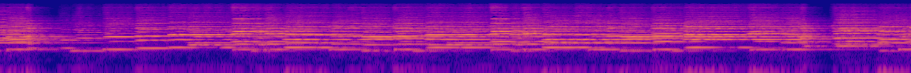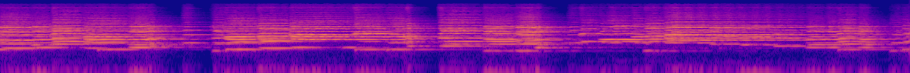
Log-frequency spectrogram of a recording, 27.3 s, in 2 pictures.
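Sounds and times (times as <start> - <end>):
flute quartet playing: 0.0 - 27.3.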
